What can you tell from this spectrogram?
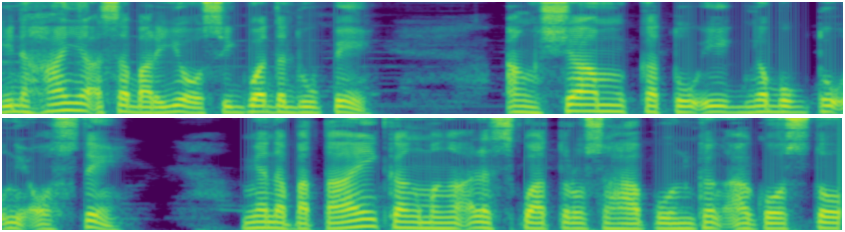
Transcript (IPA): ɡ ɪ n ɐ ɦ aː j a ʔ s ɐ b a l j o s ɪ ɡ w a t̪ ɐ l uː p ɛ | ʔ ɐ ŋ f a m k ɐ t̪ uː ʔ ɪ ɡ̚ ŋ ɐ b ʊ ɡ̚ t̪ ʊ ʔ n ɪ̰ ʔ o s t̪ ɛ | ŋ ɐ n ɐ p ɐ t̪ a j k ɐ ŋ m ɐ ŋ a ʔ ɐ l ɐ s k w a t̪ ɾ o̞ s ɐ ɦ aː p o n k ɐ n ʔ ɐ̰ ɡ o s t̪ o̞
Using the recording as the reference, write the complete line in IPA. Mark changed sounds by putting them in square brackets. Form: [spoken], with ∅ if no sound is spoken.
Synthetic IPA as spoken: ɡ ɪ n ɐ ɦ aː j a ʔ s ɐ b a [ɾ] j o s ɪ ɡ w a [d̪] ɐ l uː p ɛ | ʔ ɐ ŋ [ʃ] a m k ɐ t̪ uː ʔ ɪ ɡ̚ ŋ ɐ b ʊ ɡ̚ t̪ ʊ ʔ n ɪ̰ ʔ o s t̪ ɛ | ŋ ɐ n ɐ p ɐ t̪ a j k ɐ ŋ m ɐ ŋ a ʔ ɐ l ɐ s k w a t̪ ɾ o̞ s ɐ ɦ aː p o n k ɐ [ŋ] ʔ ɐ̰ ɡ o s t̪ o̞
